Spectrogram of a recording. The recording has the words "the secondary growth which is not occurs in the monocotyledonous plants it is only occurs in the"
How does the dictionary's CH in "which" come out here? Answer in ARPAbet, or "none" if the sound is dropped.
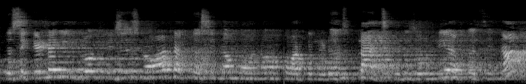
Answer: S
